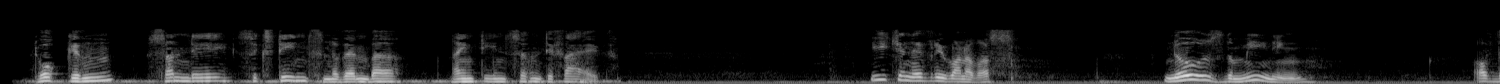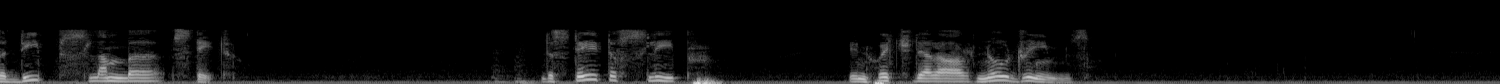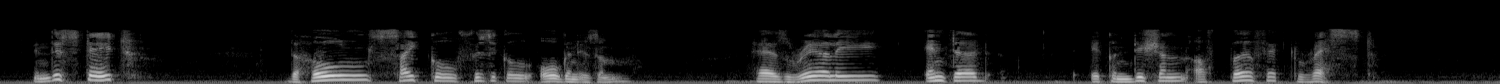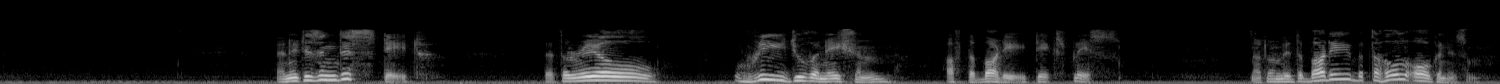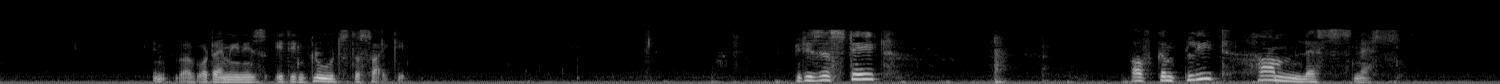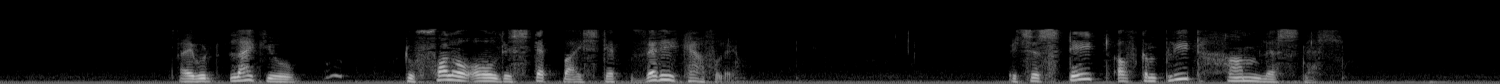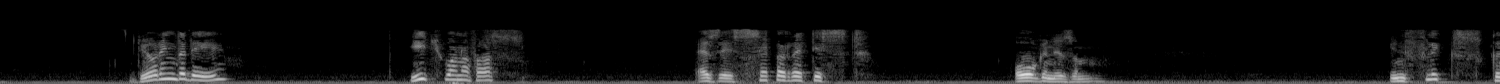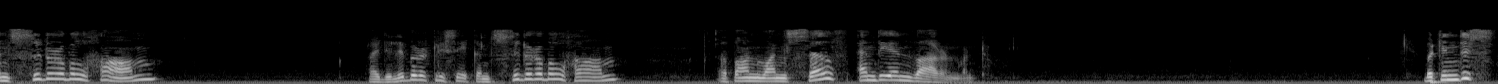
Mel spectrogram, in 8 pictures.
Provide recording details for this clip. at Dilkusha, Forest Hill, London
